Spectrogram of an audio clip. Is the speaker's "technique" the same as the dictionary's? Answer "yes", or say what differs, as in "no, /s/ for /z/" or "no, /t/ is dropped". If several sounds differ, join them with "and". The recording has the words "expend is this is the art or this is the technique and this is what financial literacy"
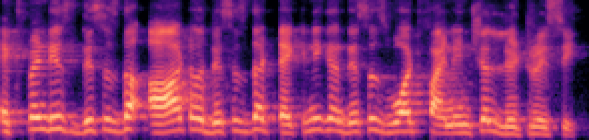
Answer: yes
